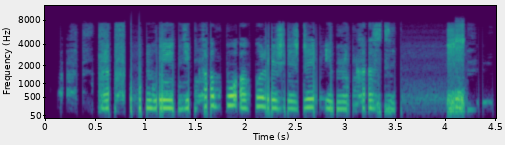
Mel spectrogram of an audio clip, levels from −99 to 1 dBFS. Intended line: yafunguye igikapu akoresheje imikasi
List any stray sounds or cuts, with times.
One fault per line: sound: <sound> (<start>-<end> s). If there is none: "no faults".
sound: dropout (0.9-0.9 s)
sound: laugh (4.0-4.2 s)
